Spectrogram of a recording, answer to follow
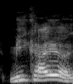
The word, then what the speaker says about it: Michael: Spelled Michael, but pronounced Mikhael.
